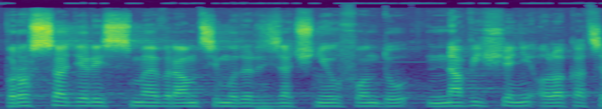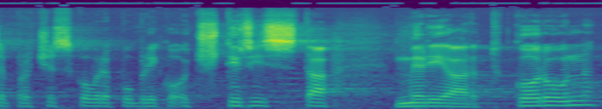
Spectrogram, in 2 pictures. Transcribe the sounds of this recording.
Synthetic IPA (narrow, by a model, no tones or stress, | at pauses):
pɾo̞saɟɪlɪsmɛvɾaːmt͡sɪmo̞dɛɾnɪzat͡ʃɲiːɦofo̞ndunaviːʃɛɲiːʔolokat͡sɛpɾo̞t͡ʃɛskowɾɛpublɪkuʔo̞t͡ʃt̪ɪr̝ɪst̪a | mɪlɪjaɾt̪ko̞ɾun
